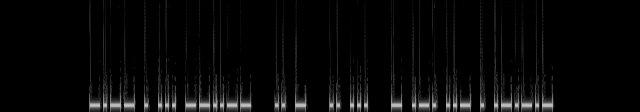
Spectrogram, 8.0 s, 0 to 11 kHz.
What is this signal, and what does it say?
Morse code, heard as a keyed tone, about 28 wpm, 700 Hz. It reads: YES, IT IS TRUE.
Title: Sentences from Top 500 Words 28wpm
